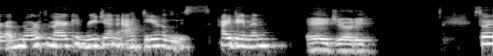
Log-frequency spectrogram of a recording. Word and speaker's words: Dedalus: all off who is dataloose and what makes you different yeah thanks jody so um daedalus data loose if you say it correctly um as i've been instructed by my european colleagues is one of the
